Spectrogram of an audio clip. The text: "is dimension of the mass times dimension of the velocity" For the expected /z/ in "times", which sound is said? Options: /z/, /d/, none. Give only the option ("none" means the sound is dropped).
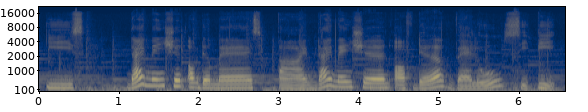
none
